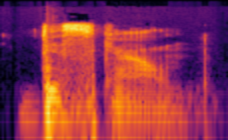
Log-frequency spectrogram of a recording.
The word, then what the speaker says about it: discount: okay addiction so ah this one is a noun so we put on the first syllable discount discount okay ah this one two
